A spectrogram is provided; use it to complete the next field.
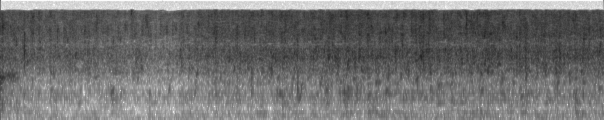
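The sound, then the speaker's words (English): Water gushes steadily from a large leak in a stone wall on Manuka Street in Miramar, Wellington: a continuous splashing, trickling rush like a small brook, moderately loud with no voices. “No, that's the sound of a large leak gushing out of a stone wall in Miramar's Manuka Street in Wellington.”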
